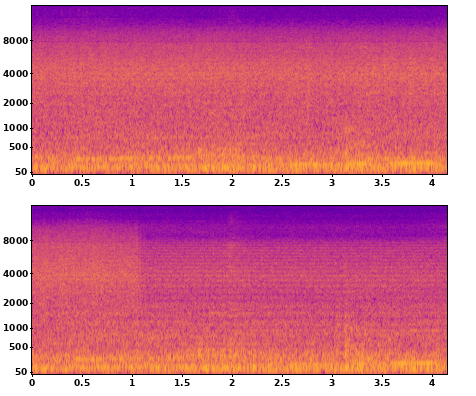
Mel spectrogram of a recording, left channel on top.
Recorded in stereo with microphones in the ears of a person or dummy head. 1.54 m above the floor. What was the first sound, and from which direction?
An insect, 45° right (ahead or behind).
